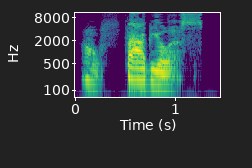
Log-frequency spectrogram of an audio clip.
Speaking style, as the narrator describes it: I muttered

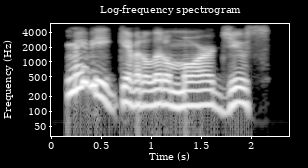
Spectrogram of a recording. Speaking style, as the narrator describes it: Eddie noted, his voice dry

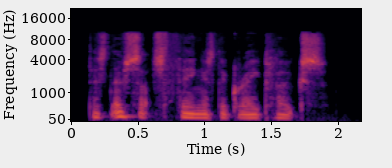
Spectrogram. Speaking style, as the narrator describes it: she said bitterly

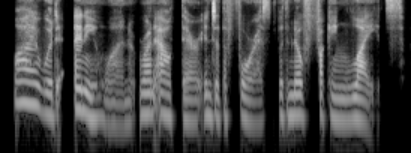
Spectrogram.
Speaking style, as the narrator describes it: I mutter

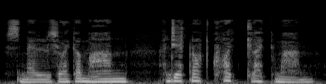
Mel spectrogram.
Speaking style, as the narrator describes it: whispered Truffle Hunter

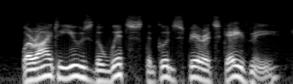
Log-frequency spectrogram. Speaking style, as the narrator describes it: he said

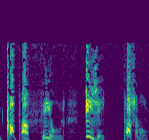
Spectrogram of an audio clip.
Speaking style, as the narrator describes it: exclaiming loudly

